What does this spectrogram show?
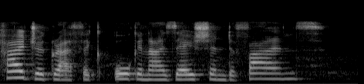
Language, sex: English, female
